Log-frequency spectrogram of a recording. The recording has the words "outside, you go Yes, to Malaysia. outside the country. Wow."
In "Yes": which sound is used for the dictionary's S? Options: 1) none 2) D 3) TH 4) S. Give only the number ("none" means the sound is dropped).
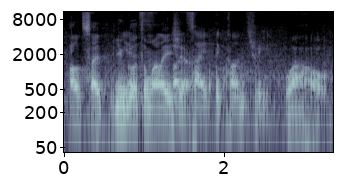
1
